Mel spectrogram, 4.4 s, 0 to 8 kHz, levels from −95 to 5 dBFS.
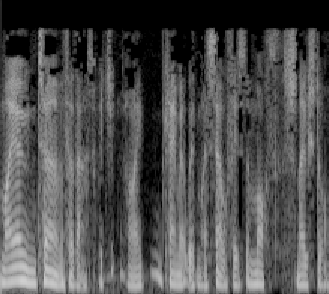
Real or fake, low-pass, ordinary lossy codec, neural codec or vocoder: real; 7.2 kHz; MP3, 24 kbps; none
